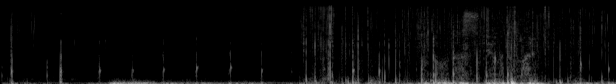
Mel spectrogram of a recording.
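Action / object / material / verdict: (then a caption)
scrape / crumpled ball of plastic cling wrap / plastic film / none. A small, hand-sized wad of clear plastic kitchen cling wrap, loosely crumpled and airy, is held near the mic in the left hand while right fingertips and nails scratch and squeeze it. For the first half, scattered sharp ticks and crackles sound over a low hum. Then it bursts into dense, bright, continuous crinkling to the end.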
